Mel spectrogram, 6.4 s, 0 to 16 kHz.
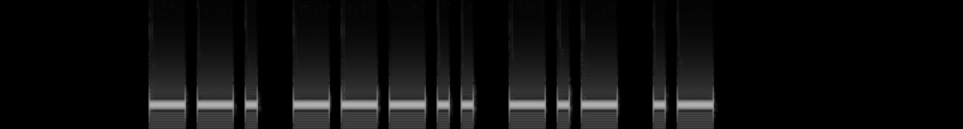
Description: Morse code, heard as a keyed tone, about 15 wpm, 700 Hz. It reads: G8KA
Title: DXCC-100 Call Signs - 4 Characters - Repeated 2x - 15wpm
